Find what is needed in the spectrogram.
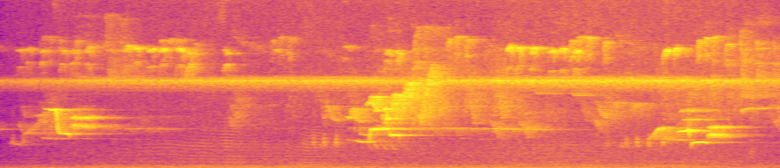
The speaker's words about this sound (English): That's a wood thrush, or actually several wood thrushes, singing at Sinking Stream Trail in Hobbs State Park. Folks who stop to listen consider the song flute-like.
